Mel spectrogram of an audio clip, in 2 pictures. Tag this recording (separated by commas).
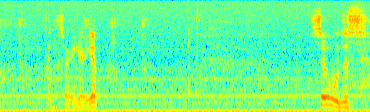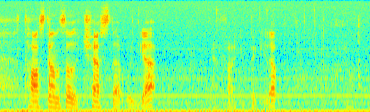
Speech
